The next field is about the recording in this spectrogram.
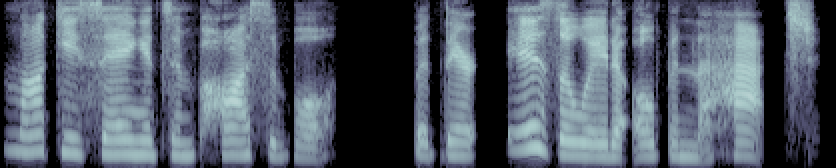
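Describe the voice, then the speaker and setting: A woman voicing a small, childlike teenage girl mage in a video game, high and girlish, sulky and excitable with a whiny edge. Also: a little slow, no room sound, clean studio sound. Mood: earnest, reasoning. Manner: whiny, stammers when startled. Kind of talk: English game dub voice lines.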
